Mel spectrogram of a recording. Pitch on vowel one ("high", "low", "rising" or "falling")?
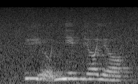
falling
